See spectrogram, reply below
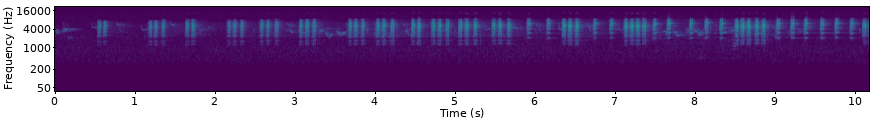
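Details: Sedge warbler singing in wetland, a rushed, chattering song of rapid dry buzzy notes high in pitch, phrases in random order, speeding into dense rattling bursts with brief gaps throughout, no other sounds present.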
